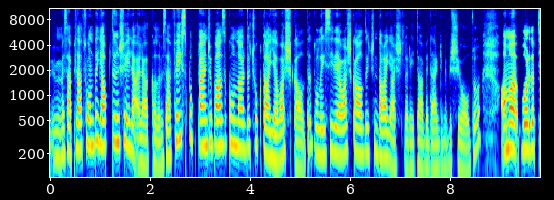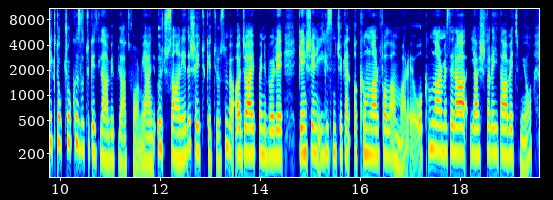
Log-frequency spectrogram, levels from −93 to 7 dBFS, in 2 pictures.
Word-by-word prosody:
mesela, 195 +4 -2
platformda 255 +5 0
yaptığın 270 +1 +2
şeyle 260 -5 -1
alakalı. 150 -1 -4
Mesela, 185 +5 -3
Facebook 285 +3 -3
bence 250 +2 +4
bazı 255 +2 +5
konularda 240 -3 -2
çok 260 +1 -9
daha 195 -2 +4
yavaş 180 +3 -1
kaldı. 135 - -5
Dolayısıyla 205 +1 -5
yavaş 200 +2 0
kaldığı 205 -2 0
için 210 +1 -10
daha 185 -1 +2
yaşlılara 140 -3 -7
hitap 135 0 -9
eder 130 -1 -6
gibi 130 +1 -15
bir 140 - -14
şey 140 -1 -8
oldu. 125 - -7 0.4
Ama 230 +1 +8
bu 230 - +7
arada 235 0 +6
TikTok 275 +1 -3
çok 275 -2 -2
hızlı 240 -4 -1
tüketilen 190 -6 -3
bir 175 - -6
platform. 150 - -7
Yani, 155 - -3
3 235 -3 0
saniyede 185 +4 0
şey 225 -4 0
tüketiyorsun 175 +3 -8
ve 215 - -1
acayip, 200 +1 +5
hani, 195 -2 -4
böyle 185 0 +2 0.3
gençlerin 205 +1 +2
ilgisini 205 +1 -6
çeken 200 -1 -3
akımlar 200 -1 +1
falan 190 -7 -3
var. - - -4
E, - - -7
o 470 -2 -2
akımlar, 230 - +1
mesela, 210 -1 +6
yaşlılara 205 +1 -1
hitap 200 -1 +2
etmiyor. 165 -2 -6
205 Hz, 175 wpm, -25 LUFS, 180-235 Hz, 0.4 s, Ama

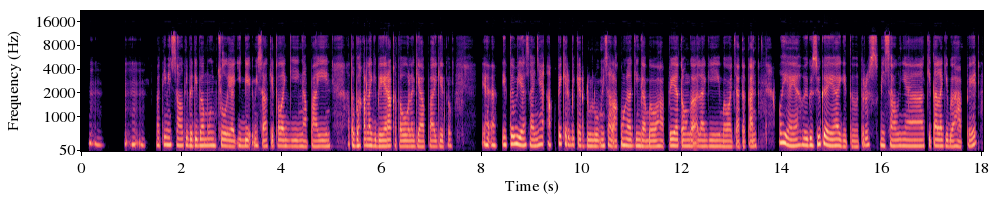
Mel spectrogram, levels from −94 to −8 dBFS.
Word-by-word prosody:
Mmm. 210 -6 -8 0.4
Mmm 225 -3 -5
mmm. 195 - -6 0.2
Berarti 195 +2 -4
misal 200 -2 +1
tiba-tiba 180 -1 +2
muncul, 180 -1 0
ya, 160 - +3
ide, 170 0 -1
misal 170 -2 -2
kita - - -4
lagi 165 -1 -1
ngapain, 160 +1 -2 0.4
atau - - -2
bahkan 180 +1 +1
lagi 175 -2 +1
berak 165 +1 +4
atau 160 0 0
lagi 160 0 -1
apa, 155 +1 -3
gitu. 160 +2 -4 0.7
Heeh. 195 -4 +1
Itu 225 +2 +3
biasanya 195 0 +2
aku 200 +1 -4
pikir-pikir 195 -6 -1
dulu. 165 -1 0
Misal 180 0 0
aku 190 +4 0
lagi 175 -1 +2
nggak 165 -1 +1
bawa 160 +1 +1
hape 180 0 +2
atau 170 -1 0
nggak 165 - +1
lagi 165 0 -1
bawa 155 0 -2
catatan, 160 +3 -2 0.5
"Oh, - - +7
iya, 230 -8 +6
ya. 175 +2 +2
Bagus 190 -1 +3
juga, 220 -1 +6
ya." 180 0 +3
Gitu. 155 -1 -5
Terus, 195 +1 -1
misalnya 170 -1 0
kita 180 -1 -1
lagi 170 -1 +2
bawa 160 -1 -1
hape, 190 +8 -2
175 Hz, 170 wpm, -25 LUFS, 165-190 Hz, 0.7 s, Oh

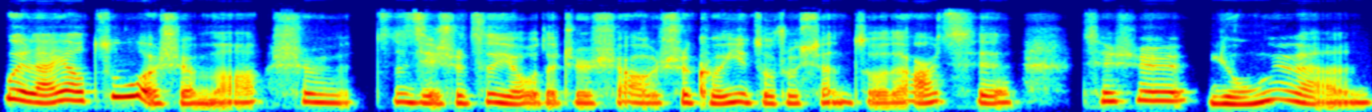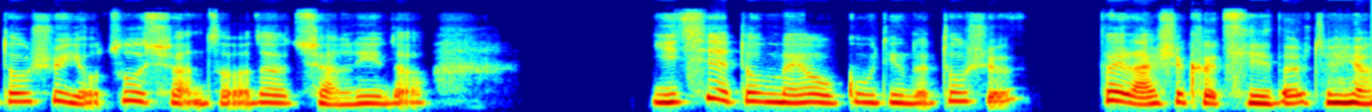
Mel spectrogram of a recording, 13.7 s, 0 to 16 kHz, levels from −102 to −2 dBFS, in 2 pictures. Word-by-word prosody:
未 325 -5 +4
来 225 -2 +4
要 285 0 +5
做 390 +8 +4
什 195 0 -2
么 235 +3 -3
是 230 -3 -3
自 245 - -6
己 215 -2 0
是 210 +2 -3
自 220 +3 0
由 195 -1 +1
的， - - -4
至 105 - -5
少 210 - -5
是 225 +1 -2
可 200 -1 0
以 235 +2 +1
做 210 -2 -3
出 205 +1 -4
选 225 +3 -5
择 110 - -5
的。 110 - -4
而 225 - 0
且 230 -3 -3 0.3
其 260 0 -1
实 275 +1 0
永 195 +2 +3
远 235 -4 -2
都 255 +2 +1
是 255 0 -1
有 210 +3 0
做 275 +1 -1
选 230 -3 -2
择 200 - -3
的 220 -2 0
权 200 -4 -2
利 205 +1 +1
的。 205 +3 -4 1.1
一 230 0 +5
切 290 +6 +1
都 265 0 +1
没 235 -2 +4
有 230 -1 +3
固 225 +1 -1
定 220 -1 +1
的， 200 - -1
都 260 +5 -1
是 265 +3 -4 0.4
未 280 -2 +7
来 190 -5 +5
是 210 +4 0
可 215 -3 +2
期 205 0 +2
的 210 - +1
这 225 -1 +6
样。 210 -4 +6
225 Hz, 250 characters per minute, -19 LUFS, 205-255 Hz, 1.1 s, 未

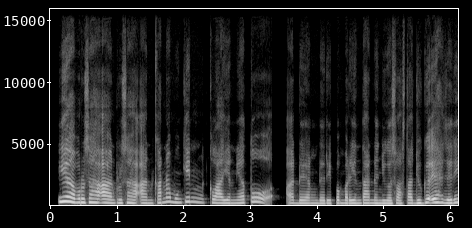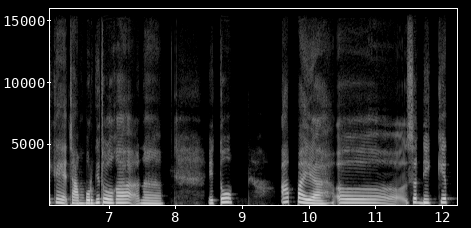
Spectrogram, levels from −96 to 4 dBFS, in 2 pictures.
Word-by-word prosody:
Iya. 380 +1 +9
Perusahaan 290 -2 +4
perusahaan. 255 -1 -1
Karena 280 +6 -1
mungkin 305 +5 -2 0.3
client-nya 245 -2 0
tuh 355 0 +1 0.5
ada 235 -1 -3
yang 230 0 -5
dari 230 0 0
pemerintahan 235 0 0
dan 230 - 0
juga 225 0 +2
swasta 235 +1 -2
juga 245 +4 +1
ya. - - +5
Jadi 250 +2 +3
kayak 280 -4 0
campur 235 0 +1
gitu 290 +2 -1
loh, 275 - +3
Kak. 275 0 +2 0.2
Nah, 225 -1 -3 0.9
itu 240 +5 -3 0.9
apa 345 0 0
ya, 235 - +3 0.3
eee, 275 -7 -3
sedikit, 280 0 -2
265 Hz, 135 wpm, -22 LUFS, 240-285 Hz, 0.9 s, Iya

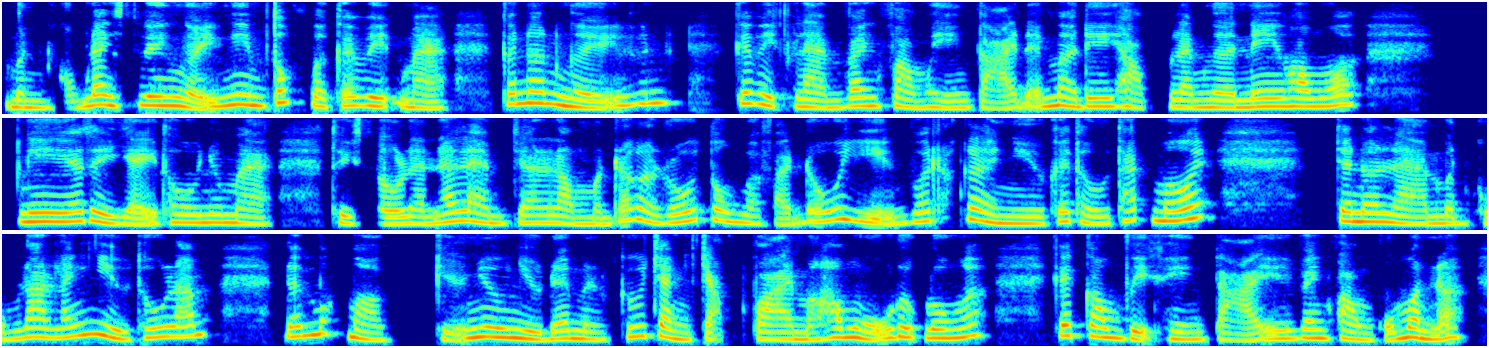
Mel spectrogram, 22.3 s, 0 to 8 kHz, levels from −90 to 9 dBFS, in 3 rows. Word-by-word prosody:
mình 190 -3 -1
cũng 175 +5 -8
đang 255 +1 +3
suy 245 -1 +4
nghĩ 195 -9 +3
nghiêm 245 +1 +3
túc 315 +5 +1
về 225 - 0
cái 235 - 0
việc 225 -2 +2
mà 180 -2 -2 0.3
có 275 - +1
nên 295 -4 +4
nghỉ 200 +4 +1 0.5
cái 295 - +1
việc 235 -4 -1
làm 190 -2 -1
văn 225 +1 +1
phòng 195 -5 -2
hiện 185 -1 -3
tại 180 -1 -6
để - - -4
mà 230 0 +3
đi 220 +1 +2
học 220 -4 -4
làm 195 -1 -1
nghề 190 -1 +1
nail 205 +3 +2
hông 215 0 +2
á? 265 - -1 0.8
Nghe 235 0 +6
á 245 - +3
thì 225 -6 +3
vậy 170 - -1
thôi 215 -1 -1
nhưng 210 0 +2
mà 185 -3 -2 0.3
thiệt 195 -2 -3
sự 180 0 0
là 185 0 -3
nó 205 +5 -1
làm 230 -6 0
cho 205 0 -4
lòng 190 -4 -3
mình 170 -1 -4
rất 280 +11 -4
là 275 - 0
rối 220 +6 0
tung 255 -6 -1
và 200 -3 -4
phải 160 -1 -8
đối 250 - 0
diện 215 -6 -2
với 240 +3 -2
rất 300 - -14
là 265 -5 +3
nhiều 185 -2 +1
cái 245 +5 -3
thử 190 -6 -4
thách 270 +7 -7
mới. 270 +7 +4 0.6
Cho 255 - +2
nên 235 -1 +5
là 190 -4 -1
mình 190 +1 -2
cũng 195 +1 -7
lo 245 +1 0
lắng 260 +7 0
nhiều 260 -11 +4
thứ 240 +2 0
lắm, 270 +3 0 0.4
đến 265 +2 +1
mức 335 +2 +1
mà 245 - +4 0.3
kiểu 190 - -5
như 250 +1 +5
nhiều 220 -4 +5
đêm 210 +3 +1
mình 195 -2 -1
cứ 265 +2 0
trằn 245 -9 +2
trọc - - -4
hoài 190 -2 -1
mà 185 0 -1
hông 240 +4 +3
ngủ 230 +1 +2
được 245 -2 +1
luôn 225 0 +4
á. 280 - -1 0.4
Cái 285 0 +2
công 250 -5 +3
việc 205 -3 0
hiện 190 -2 -1
tại 185 +4 -2
văn 225 -1 +3
phòng 195 -5 -1
của 180 - -3
mình 230 -2 +5
á, 250 - 0
220 Hz, 265 wpm, -22 LUFS, 190-245 Hz, 0.8 s, Nghe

